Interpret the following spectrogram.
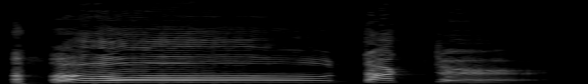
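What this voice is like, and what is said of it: Keith Jackson sportscaster impression. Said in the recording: “Is that your Keith Jackson impression?”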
